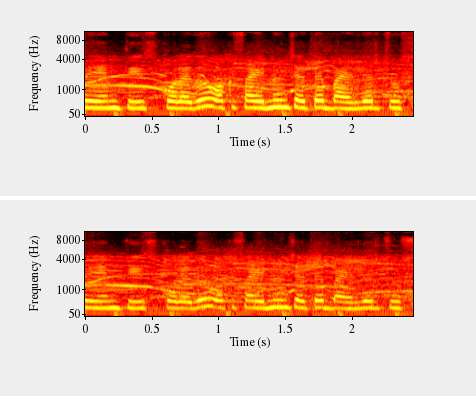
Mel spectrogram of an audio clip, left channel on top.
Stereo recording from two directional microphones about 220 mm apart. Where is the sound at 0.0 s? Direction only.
40° left (ahead or behind).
